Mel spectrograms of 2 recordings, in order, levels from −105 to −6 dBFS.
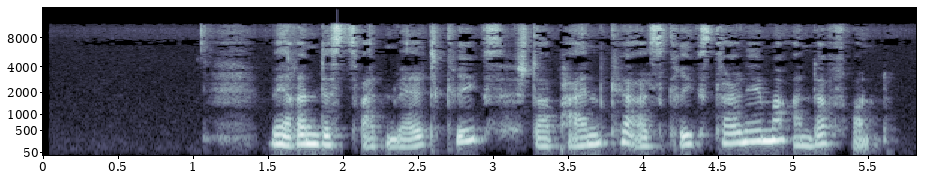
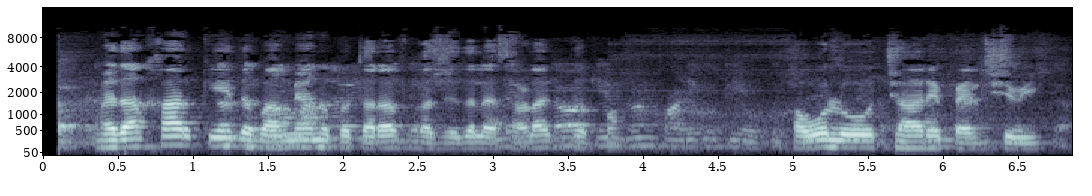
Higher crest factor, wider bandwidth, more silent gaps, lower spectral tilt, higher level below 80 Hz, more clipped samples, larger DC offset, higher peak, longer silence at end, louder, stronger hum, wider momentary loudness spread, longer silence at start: about the same, 22 dB vs 20 dB; first, 11.5 kHz vs 9 kHz; neither; second, -3.5 dB/octave vs -5.5 dB/octave; first, -62 dBFS vs -76 dBFS; neither; neither; first, 0 dBFS vs -8 dBFS; first, 0.3 s vs 0.05 s; first, -20 LUFS vs -26 LUFS; neither; about the same, 17 LU vs 18 LU; first, 1.05 s vs 0.1 s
